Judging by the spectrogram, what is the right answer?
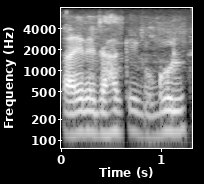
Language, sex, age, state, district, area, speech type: Odia, male, 30-45, Odisha, Malkangiri, urban, spontaneous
